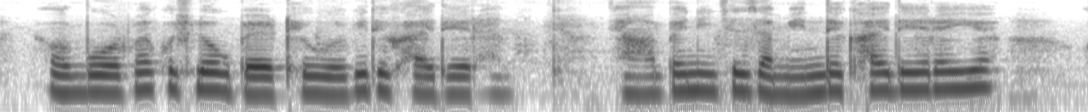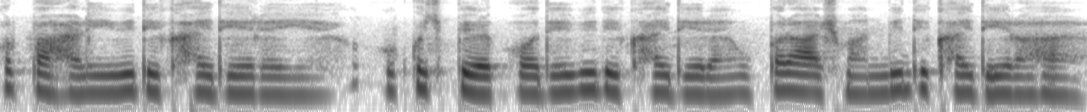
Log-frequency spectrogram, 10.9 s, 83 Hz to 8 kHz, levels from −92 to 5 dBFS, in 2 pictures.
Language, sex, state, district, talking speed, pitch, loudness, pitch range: Hindi, female, Bihar, Purnia, 230 wpm, 190 Hz, -29 LUFS, 180-205 Hz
